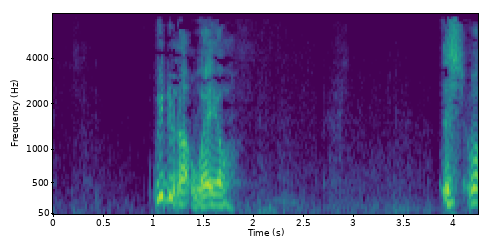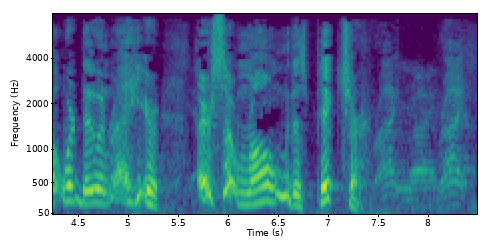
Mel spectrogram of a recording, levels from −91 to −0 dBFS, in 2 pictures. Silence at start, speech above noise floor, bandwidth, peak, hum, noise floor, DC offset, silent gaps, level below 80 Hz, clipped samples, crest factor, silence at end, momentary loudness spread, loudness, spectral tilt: 1.05 s; 49 dB; 8 kHz; -2 dBFS; none; -70 dBFS; under 0.1%; none; -62 dBFS; under 0.1%; 22 dB; 0.15 s; 23 LU; -22 LUFS; -5 dB/octave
